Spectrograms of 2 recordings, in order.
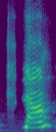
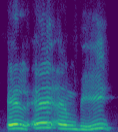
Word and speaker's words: lamb: pronounce this last word L A M B This letter, the last letter is silent.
